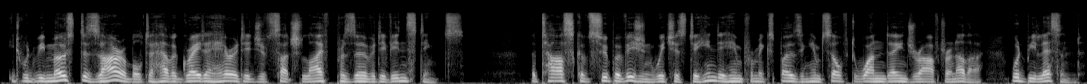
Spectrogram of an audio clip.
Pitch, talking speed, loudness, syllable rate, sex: 135 Hz, 195 wpm, -19 LUFS, 6.3 syllables/s, male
